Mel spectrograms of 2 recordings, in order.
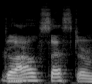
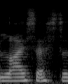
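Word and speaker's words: Leicester: oh where do we need to get off glester Ro and I was like um actually it's Excuse excuse me terribly sorry did you actually say that awfully sorry to inter actually pronounced gler they're like oh thanks very much oh that's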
